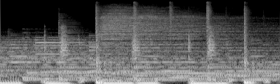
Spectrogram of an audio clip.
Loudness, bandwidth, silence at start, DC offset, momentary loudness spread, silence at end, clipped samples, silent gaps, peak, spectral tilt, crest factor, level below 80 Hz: -14 LUFS; 16 kHz; 0 s; under 0.1%; 3 LU; 0 s; under 0.1%; none; 0 dBFS; -5 dB/octave; 10 dB; -12 dBFS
